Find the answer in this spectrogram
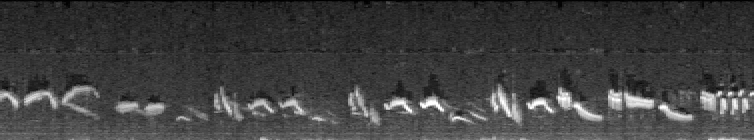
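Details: Eurasian skylark singing: a rapid, continuous stream of high warbled and trilled notes with quick upward and downward slurs, almost no pauses, light background noise.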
